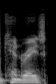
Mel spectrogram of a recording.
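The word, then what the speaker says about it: Kendre: Kendry.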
